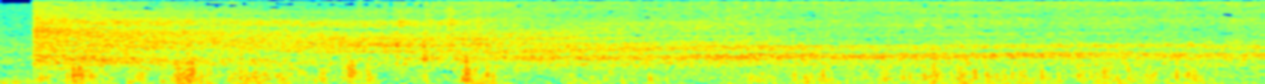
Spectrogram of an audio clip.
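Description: Outdoor road traffic noise, a steady wash with a slowly falling tone, with wind rumbling on the microphone.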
